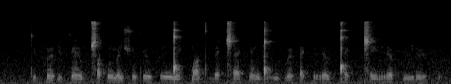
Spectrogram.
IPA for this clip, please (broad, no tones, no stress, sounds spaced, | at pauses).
t ʉ k œ̃ ɗ y k æ̃ u̯ ǁ ɑ k ŋ͡m œ i̯ ʃ œ̃ t ɾ ø u̯ k ø ŋ͡ǃ e k͡p ɑ t ɡ͡b æ ǁ æ k æ̃ ɡ͡ǃ ʉ u̯ ɓ œ̃ ʔ æ k r œ u̯ ǃ ɛ k ǁ e r œ k͡p ʉ i̯ ɾ ø k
